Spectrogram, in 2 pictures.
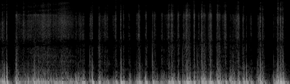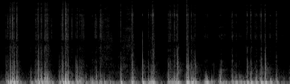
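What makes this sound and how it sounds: The metal prong tip of a pink-handled tool taps and scratches across the top surface of a solid, light-colored wooden block. Rapid, irregular dry taps and short scraping strokes are heard close up. The sound is dull and low with almost no ring, and each tap stops at once.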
